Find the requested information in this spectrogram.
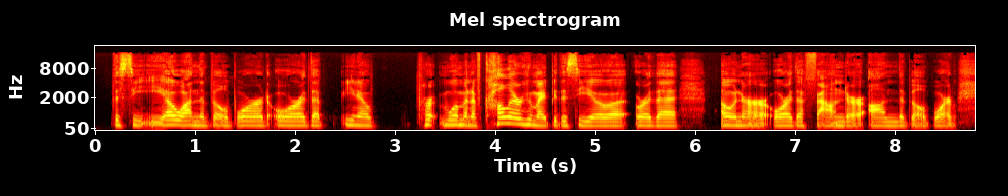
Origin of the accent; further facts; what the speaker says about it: New Orleans, Louisiana, United States; I grew up in the French Quarter, New Orleans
